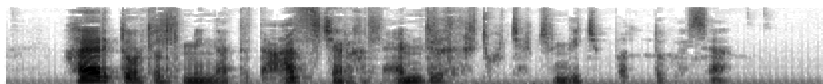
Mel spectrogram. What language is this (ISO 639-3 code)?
mon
